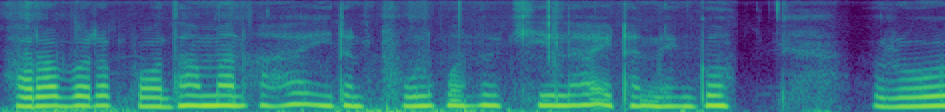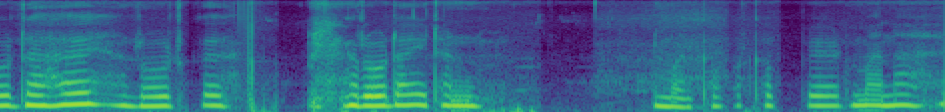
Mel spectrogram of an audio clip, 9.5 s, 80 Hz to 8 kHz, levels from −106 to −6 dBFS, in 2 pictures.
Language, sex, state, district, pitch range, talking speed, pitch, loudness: Sadri, female, Chhattisgarh, Jashpur, 250-265 Hz, 160 wpm, 255 Hz, -28 LUFS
